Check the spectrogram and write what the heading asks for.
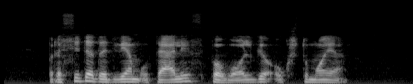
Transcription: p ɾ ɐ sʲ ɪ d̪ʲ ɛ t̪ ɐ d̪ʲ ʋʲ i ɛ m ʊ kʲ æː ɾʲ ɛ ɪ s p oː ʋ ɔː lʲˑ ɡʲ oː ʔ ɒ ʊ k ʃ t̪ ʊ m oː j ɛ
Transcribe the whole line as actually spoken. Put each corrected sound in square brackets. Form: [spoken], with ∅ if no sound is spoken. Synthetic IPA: p ɾ ɐ sʲ ɪ d̪ʲ ɛ [d̪] ɐ d̪ʲ ʋʲ i ɛ m ʊ [pʲ] æː [lʲ] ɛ ɪ s p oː ʋ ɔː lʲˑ ɡʲ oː ʔ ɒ ʊ k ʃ t̪ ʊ m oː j ɛ

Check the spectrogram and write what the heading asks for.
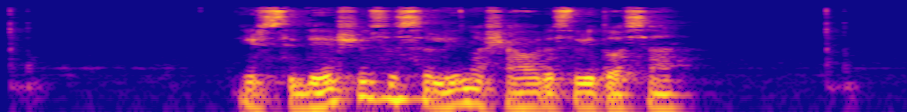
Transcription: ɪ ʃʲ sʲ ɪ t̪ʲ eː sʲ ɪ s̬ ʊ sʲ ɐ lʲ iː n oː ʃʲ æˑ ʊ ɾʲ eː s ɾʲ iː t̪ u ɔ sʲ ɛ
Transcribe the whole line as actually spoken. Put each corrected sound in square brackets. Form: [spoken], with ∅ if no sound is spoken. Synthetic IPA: ɪ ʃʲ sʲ ɪ [d̪ʲ] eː [ʃʲ] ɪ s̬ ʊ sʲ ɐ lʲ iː n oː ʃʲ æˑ ʊ ɾʲ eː s ɾʲ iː t̪ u ɔ sʲ ɛ

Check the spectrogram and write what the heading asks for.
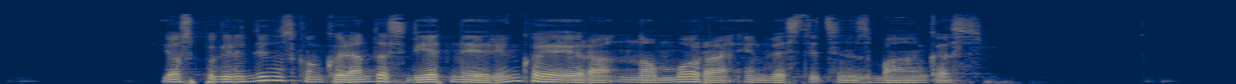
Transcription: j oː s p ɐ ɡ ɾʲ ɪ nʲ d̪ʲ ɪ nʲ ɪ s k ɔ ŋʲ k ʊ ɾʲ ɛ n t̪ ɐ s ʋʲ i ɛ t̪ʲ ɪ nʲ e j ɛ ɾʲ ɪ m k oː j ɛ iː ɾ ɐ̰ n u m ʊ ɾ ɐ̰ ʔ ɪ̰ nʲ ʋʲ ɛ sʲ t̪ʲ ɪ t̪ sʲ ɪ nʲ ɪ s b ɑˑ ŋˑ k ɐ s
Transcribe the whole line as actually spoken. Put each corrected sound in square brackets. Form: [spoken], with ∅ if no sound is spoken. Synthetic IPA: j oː s p ɐ ɡ ɾʲ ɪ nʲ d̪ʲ ɪ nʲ ɪ s k ɔ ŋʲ k ʊ ɾʲ ɛ n t̪ ɐ s ʋʲ i ɛ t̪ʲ ɪ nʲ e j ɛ ɾʲ ɪ [ŋ] k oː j ɛ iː ɾ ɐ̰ n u m ʊ ɾ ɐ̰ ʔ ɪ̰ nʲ ʋʲ ɛ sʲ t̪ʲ ɪ t̪ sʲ ɪ nʲ ɪ s b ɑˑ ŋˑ k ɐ s

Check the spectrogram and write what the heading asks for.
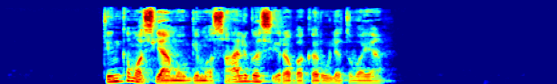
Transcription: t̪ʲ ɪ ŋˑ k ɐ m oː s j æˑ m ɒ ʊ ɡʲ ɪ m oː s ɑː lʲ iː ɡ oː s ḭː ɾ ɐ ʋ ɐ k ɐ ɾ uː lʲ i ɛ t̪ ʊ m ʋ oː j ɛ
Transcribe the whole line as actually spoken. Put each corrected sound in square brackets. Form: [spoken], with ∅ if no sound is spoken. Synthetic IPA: t̪ʲ ɪ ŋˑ k ɐ m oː s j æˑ m ɒ ʊ ɡʲ ɪ m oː s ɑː lʲ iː ɡ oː s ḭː ɾ ɐ ʋ ɐ k ɐ ɾ uː lʲ i ɛ t̪ ʊ [∅] ʋ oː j ɛ

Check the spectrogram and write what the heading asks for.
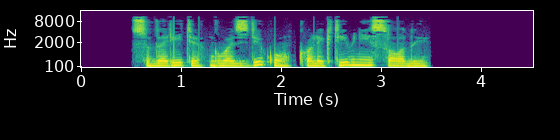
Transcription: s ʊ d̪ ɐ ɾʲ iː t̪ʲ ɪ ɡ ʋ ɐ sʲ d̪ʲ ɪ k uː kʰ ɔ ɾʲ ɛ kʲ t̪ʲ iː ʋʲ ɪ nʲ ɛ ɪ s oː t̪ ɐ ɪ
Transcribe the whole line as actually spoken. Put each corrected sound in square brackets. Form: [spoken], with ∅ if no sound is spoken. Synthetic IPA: s ʊ d̪ ɐ ɾʲ iː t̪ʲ ɪ ɡ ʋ ɐ [zʲ] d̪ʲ ɪ k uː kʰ ɔ [lʲ] ɛ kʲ t̪ʲ iː ʋʲ ɪ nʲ ɛ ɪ s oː [d̪] ɐ ɪ

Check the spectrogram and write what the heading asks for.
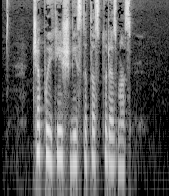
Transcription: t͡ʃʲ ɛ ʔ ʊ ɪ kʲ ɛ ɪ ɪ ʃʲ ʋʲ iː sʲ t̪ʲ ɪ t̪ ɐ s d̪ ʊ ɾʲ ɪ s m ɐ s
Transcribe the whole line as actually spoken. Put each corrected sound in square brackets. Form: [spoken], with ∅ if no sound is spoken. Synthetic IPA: t͡ʃʲ ɛ [p] ʊ ɪ kʲ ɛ ɪ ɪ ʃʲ ʋʲ iː sʲ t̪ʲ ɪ t̪ ɐ s [t̪] ʊ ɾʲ ɪ [z] m ɐ s

